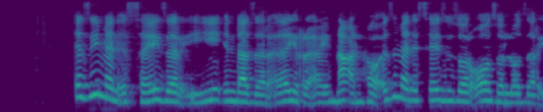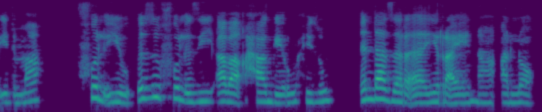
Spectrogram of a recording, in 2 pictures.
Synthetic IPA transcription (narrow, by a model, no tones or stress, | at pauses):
ʔɨzimɐnʔɨsɐjzɐɾʔiɨnd̪azɐɾʔɐjɪrːaʔajɛnaːlːo̞ʔɨzimɐnʔɨsɐjzɨzoɾʔo̞zɐlːo̞zɐɾʔid̪ɨmːa | fulʔɨjːuʔɨzifulʔɨziaβaqʼħaɡeɾuħizu | ʔɨnd̪azɐɾʔɐjɪrːaʔajɛnaːlːo̞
